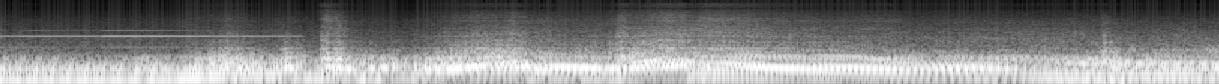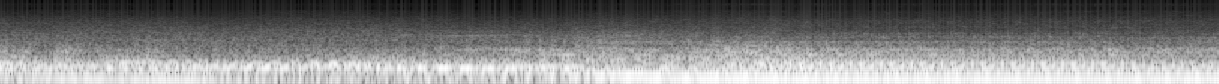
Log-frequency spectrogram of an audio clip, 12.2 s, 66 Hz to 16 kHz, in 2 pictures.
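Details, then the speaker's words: Truck with Coyote V8 swap, freshly back together and running: engine catches cleanly, revs rise and fall smoothly, then settles to an even, steady idle with no knocks or misses; sounds healthy. "Sounds healthy."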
